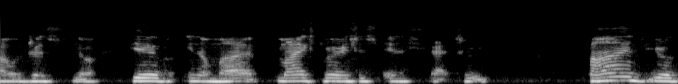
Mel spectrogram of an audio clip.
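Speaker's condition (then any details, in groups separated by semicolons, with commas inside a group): Cerebral palsy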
